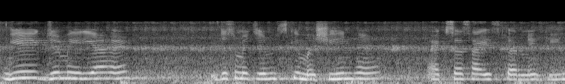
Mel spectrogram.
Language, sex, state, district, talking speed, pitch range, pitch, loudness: Hindi, female, Chhattisgarh, Bilaspur, 140 wpm, 245-280 Hz, 265 Hz, -13 LUFS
